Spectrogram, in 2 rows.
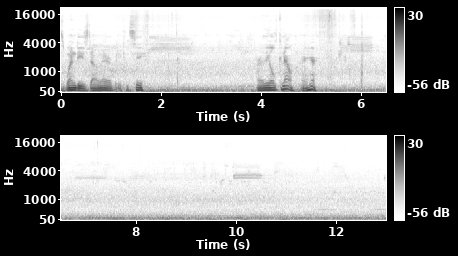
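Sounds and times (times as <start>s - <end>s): distant traffic: 0.0s - 13.0s
wind: 0.0s - 13.0s
high bird call: 9.8s - 10.6s.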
